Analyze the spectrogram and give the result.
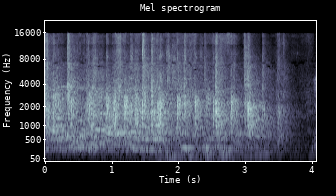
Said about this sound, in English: Can you clap your hands and say hallelujah?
